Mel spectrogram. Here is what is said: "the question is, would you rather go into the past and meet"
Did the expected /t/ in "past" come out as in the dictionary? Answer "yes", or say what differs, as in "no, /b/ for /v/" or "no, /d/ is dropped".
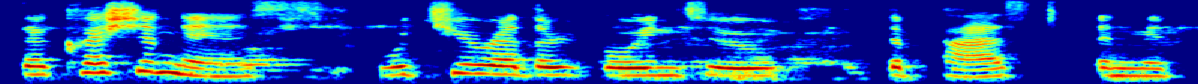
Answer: yes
